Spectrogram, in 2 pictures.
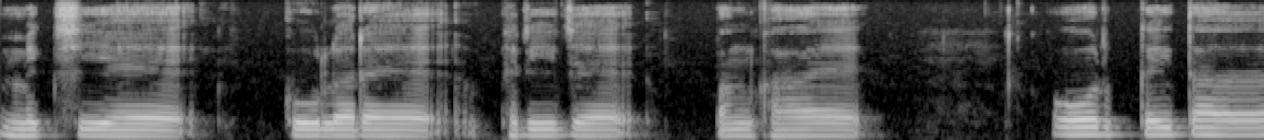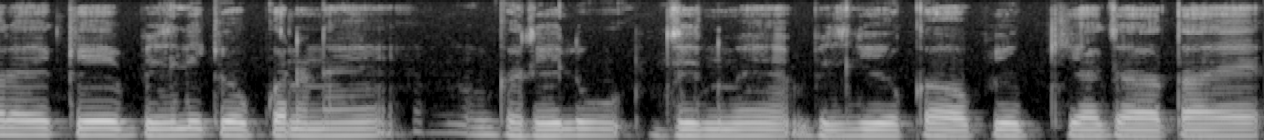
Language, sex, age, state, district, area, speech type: Hindi, male, 60+, Rajasthan, Karauli, rural, spontaneous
